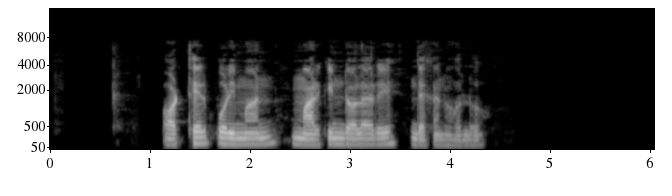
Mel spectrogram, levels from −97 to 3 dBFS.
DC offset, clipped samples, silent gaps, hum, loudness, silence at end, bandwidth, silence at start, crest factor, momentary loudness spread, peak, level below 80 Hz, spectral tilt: under 0.1%; under 0.1%; 0.90-1.13 s; none; -31 LUFS; 1.7 s; 7.6 kHz; 0.65 s; 22 dB; 13 LU; -10 dBFS; -70 dBFS; -6.5 dB/octave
